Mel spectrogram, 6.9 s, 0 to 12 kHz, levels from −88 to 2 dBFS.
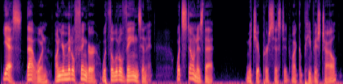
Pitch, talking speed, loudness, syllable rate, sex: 100 Hz, 200 wpm, -22 LUFS, 6.0 syllables/s, male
